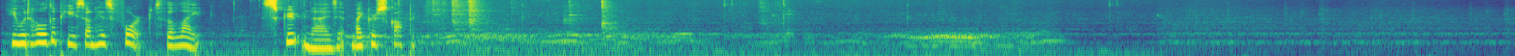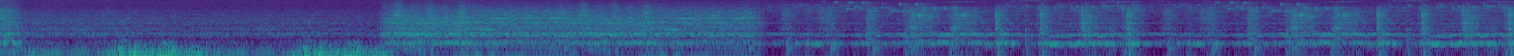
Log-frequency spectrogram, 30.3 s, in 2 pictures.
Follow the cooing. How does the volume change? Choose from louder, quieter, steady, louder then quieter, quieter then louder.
quieter then louder.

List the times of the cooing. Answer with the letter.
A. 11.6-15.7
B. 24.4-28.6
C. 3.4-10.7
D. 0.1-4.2
C.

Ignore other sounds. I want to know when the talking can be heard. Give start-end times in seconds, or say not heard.
0.1-4.2.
